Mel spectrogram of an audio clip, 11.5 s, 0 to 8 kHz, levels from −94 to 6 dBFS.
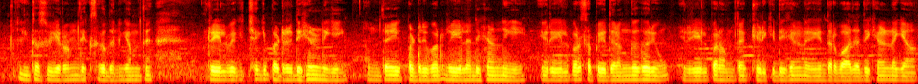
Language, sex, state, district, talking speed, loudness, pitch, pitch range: Hindi, male, Uttarakhand, Tehri Garhwal, 180 wpm, -19 LUFS, 110 Hz, 105-115 Hz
